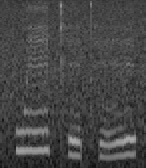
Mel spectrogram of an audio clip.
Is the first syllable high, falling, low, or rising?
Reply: high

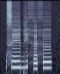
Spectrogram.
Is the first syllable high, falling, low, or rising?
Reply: high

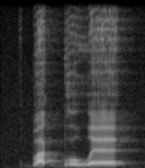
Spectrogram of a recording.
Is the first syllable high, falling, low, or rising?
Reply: low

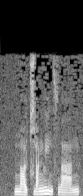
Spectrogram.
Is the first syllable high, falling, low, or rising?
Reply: low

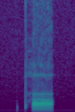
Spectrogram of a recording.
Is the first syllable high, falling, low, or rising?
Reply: low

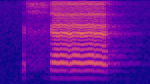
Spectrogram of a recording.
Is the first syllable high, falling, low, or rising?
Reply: high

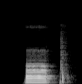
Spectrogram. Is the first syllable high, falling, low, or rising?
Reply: low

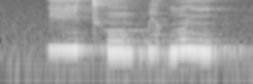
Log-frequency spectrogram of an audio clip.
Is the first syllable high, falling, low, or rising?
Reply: high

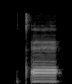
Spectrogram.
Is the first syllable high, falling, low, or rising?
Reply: low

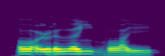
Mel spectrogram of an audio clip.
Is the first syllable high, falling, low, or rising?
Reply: high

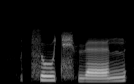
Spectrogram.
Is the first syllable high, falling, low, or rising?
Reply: high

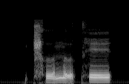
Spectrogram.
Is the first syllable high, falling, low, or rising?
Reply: rising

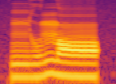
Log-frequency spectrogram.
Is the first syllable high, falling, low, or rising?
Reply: rising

